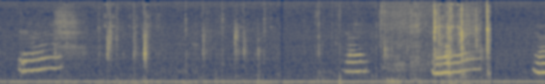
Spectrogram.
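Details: Playful young black cat gives a series of short, tonal meows, some bending upward, spaced a few seconds apart while playing with a person; a toy poodle looks on; steady low hum and light handling noises.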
